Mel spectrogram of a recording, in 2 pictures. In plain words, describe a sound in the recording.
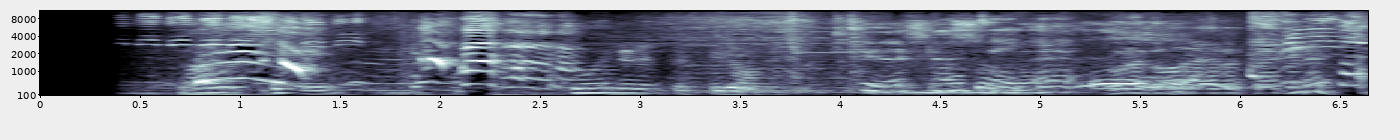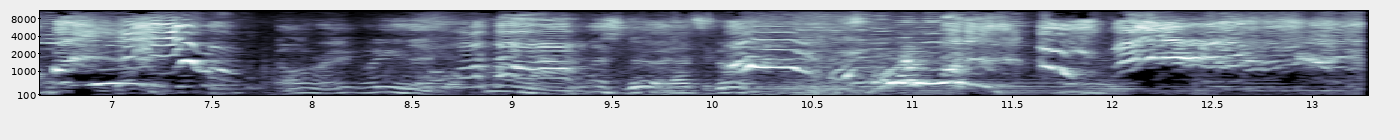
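A toddler boy squeals and babbles excitedly.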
